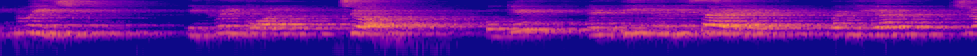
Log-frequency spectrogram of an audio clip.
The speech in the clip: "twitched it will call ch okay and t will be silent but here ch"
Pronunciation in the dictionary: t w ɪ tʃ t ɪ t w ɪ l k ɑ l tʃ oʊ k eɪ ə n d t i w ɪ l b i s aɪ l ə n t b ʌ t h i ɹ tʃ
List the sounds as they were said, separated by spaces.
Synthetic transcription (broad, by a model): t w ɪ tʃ ɪ t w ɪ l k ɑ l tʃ oʊ k eɪ ə n d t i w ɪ l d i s aɪ ə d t b ʌ t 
